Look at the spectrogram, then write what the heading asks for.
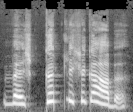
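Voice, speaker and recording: A man's voice: extremely high pitch, sing-song, drawn-out words, voice pushed up, exaggerated voice. A man voicing a haughty, restless fisherman's wife turned pope in a storybook, speaking in a stately, condescending way.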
